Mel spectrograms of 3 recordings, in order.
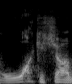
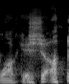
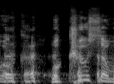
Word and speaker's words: Waukesha: I got Wakusa once. I'm like, there's the U is further in that.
